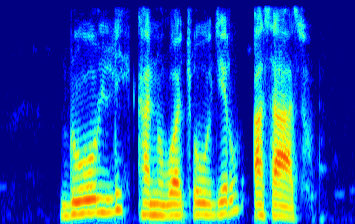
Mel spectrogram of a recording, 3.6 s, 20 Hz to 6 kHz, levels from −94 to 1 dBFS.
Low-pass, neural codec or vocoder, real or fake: 5.4 kHz; codec, 24 kHz, 3 kbps, HILCodec; fake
